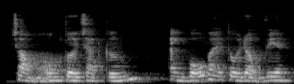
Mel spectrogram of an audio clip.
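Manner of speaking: ordinary delivery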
